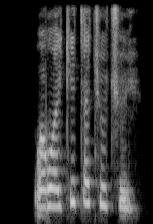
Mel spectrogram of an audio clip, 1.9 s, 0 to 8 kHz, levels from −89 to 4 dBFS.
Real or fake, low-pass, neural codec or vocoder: fake; 7.2 kHz; vocoder, 44.1 kHz, 128 mel bands, Pupu-Vocoder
